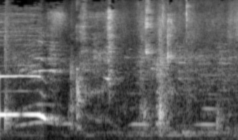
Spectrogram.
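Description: A baby's long, high-pitched squeal, held for about half a second and then sliding down in pitch, followed by a few softer, shorter vocal sounds.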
